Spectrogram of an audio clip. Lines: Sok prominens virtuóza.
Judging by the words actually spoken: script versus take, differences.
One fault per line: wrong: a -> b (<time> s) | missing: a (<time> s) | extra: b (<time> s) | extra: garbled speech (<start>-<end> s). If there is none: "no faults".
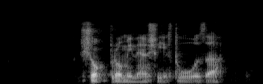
no faults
